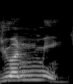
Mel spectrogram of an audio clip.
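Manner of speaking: and shortened, you and me stressed. Teaching English sentence stress, reduced and, stressed you and me. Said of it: "एंड को तो कर देगा छोटा ... ये यू और मी को स्ट्रेस देगा".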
